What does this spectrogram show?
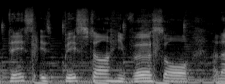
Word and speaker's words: Bistahieversor: That being said, this is Bistahieversor, and I've definitely mispronounced that. Meant to say it faster, Bistahieversor. No, I've definitely said that wrong.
